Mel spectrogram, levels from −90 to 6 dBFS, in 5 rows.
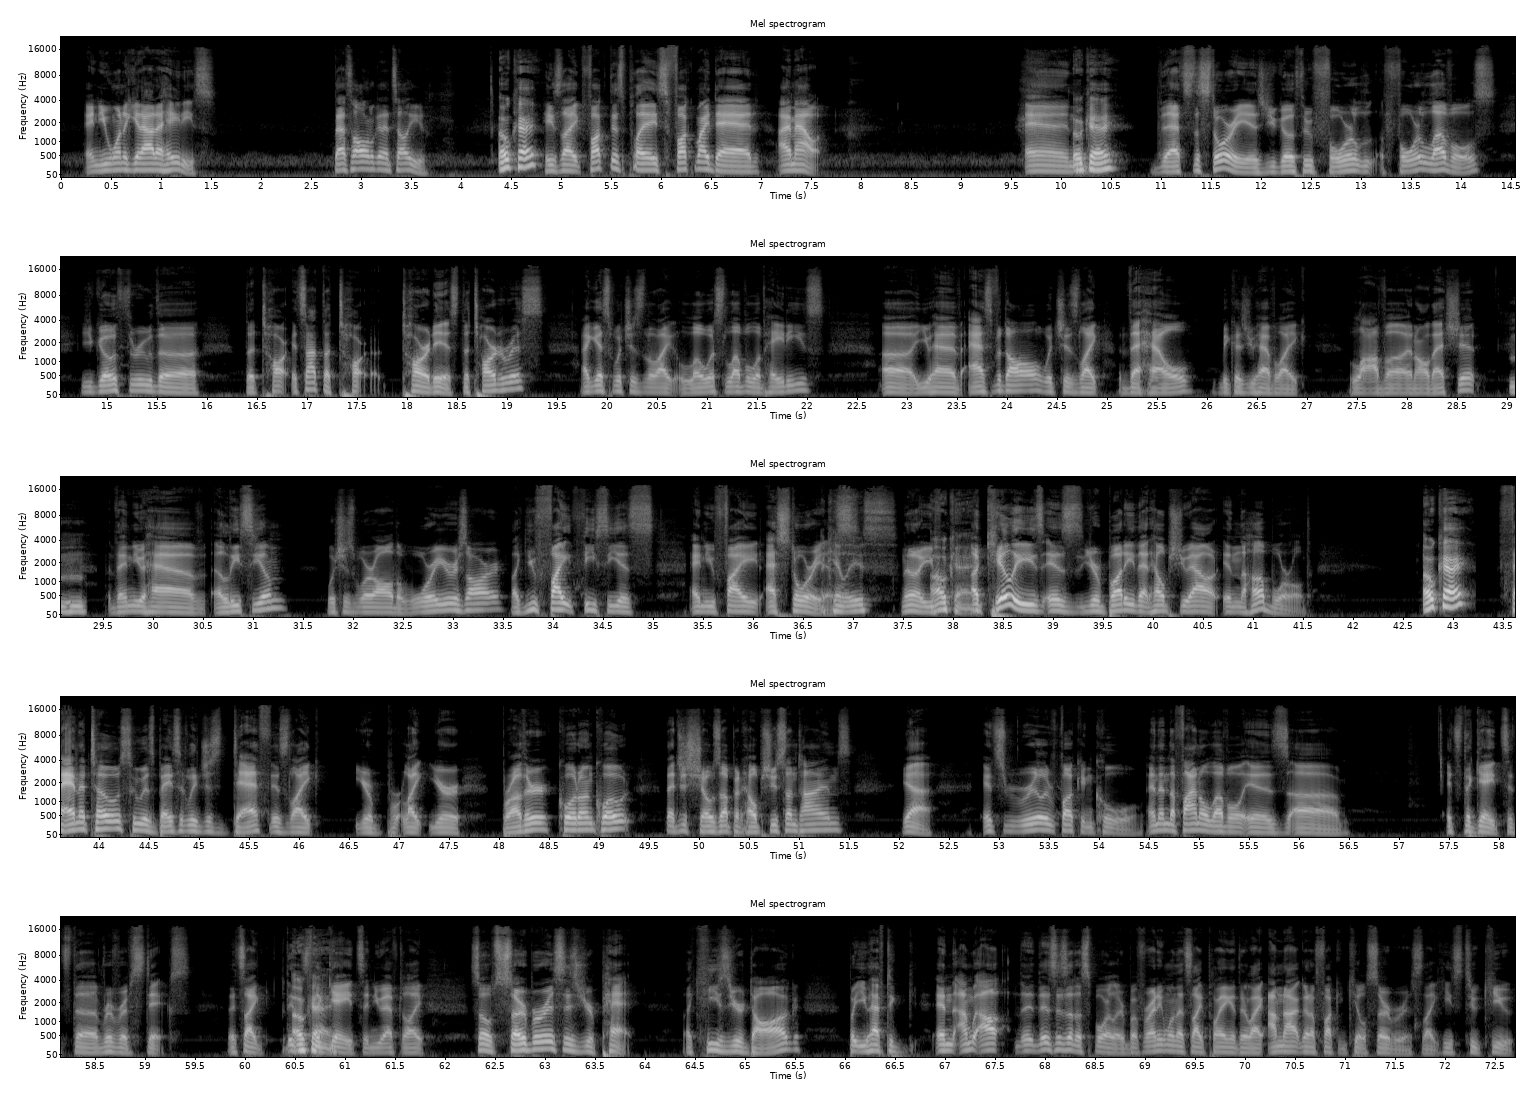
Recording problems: none

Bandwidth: 17.5 kHz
